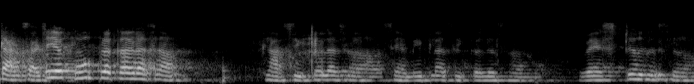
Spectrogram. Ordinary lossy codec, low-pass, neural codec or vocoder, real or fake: none; 7.2 kHz; codec, 24 kHz, 3 kbps, HILCodec; fake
